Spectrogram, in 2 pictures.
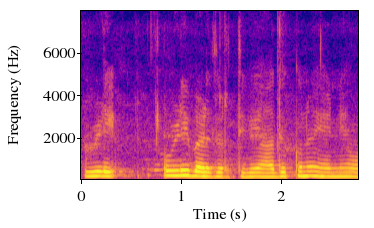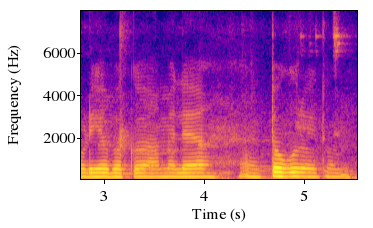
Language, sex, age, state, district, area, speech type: Kannada, female, 18-30, Karnataka, Koppal, rural, spontaneous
